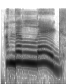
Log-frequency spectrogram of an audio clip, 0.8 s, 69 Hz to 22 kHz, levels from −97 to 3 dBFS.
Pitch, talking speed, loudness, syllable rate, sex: 275 Hz, 215 wpm, -12 LUFS, 4.3 syllables/s, female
